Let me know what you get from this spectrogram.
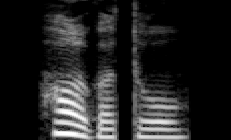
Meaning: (verb) present participle of hallgat; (noun) 1. listener 2. student (in college or university) 3. receiver (telephone)
- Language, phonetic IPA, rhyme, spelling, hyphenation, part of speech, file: Hungarian, [ˈhɒlɡɒtoː], -toː, hallgató, hall‧ga‧tó, verb / noun, Hu-hallgató.ogg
